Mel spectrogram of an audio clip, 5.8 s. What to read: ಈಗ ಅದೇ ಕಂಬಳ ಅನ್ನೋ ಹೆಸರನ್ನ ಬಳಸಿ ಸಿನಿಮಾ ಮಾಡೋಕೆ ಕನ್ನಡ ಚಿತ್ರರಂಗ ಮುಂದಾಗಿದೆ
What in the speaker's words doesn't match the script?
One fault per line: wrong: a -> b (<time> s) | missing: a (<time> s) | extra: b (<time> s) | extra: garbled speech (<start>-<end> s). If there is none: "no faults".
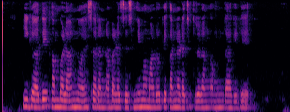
no faults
